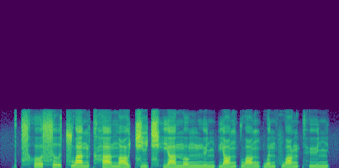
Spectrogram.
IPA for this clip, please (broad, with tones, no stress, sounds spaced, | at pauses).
t͡sʰ ɤ˦ s ɹ̩˨˩ t͡s w a˦ n kʰ ä̰˨˩ n̪ ɑ˨˦ ʊ̯ t͡ɕ i˦ t͡ɕʰ j ä˨˦ n̪ ɤ˨˦ ŋ n̪ y˨˦ n p j ɑ˨˦ ŋ t̪ w ɑ̰˨˩ ŋ p w ə˦ n f w ɑ˦ ŋ t̪ʰ y˦ n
